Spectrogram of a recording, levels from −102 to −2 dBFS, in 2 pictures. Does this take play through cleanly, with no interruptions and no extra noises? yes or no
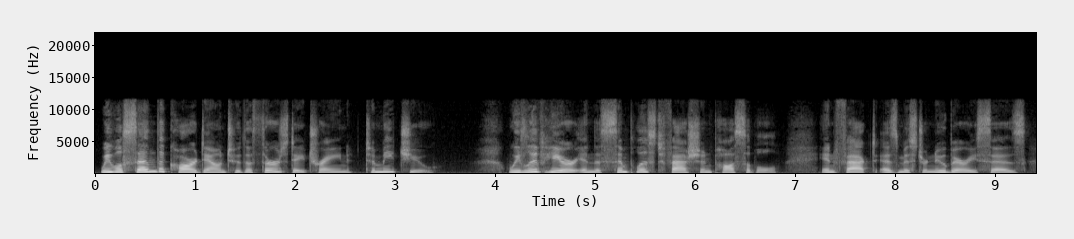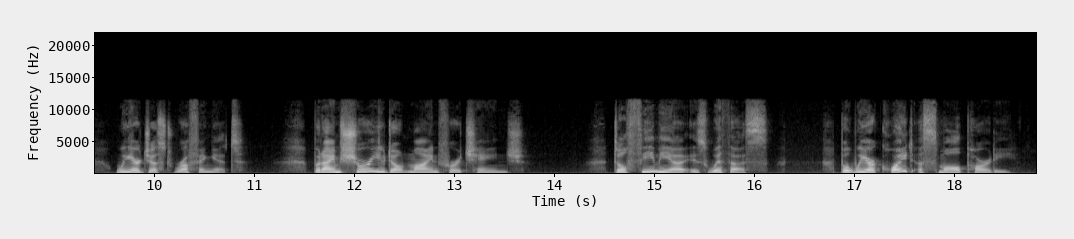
yes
